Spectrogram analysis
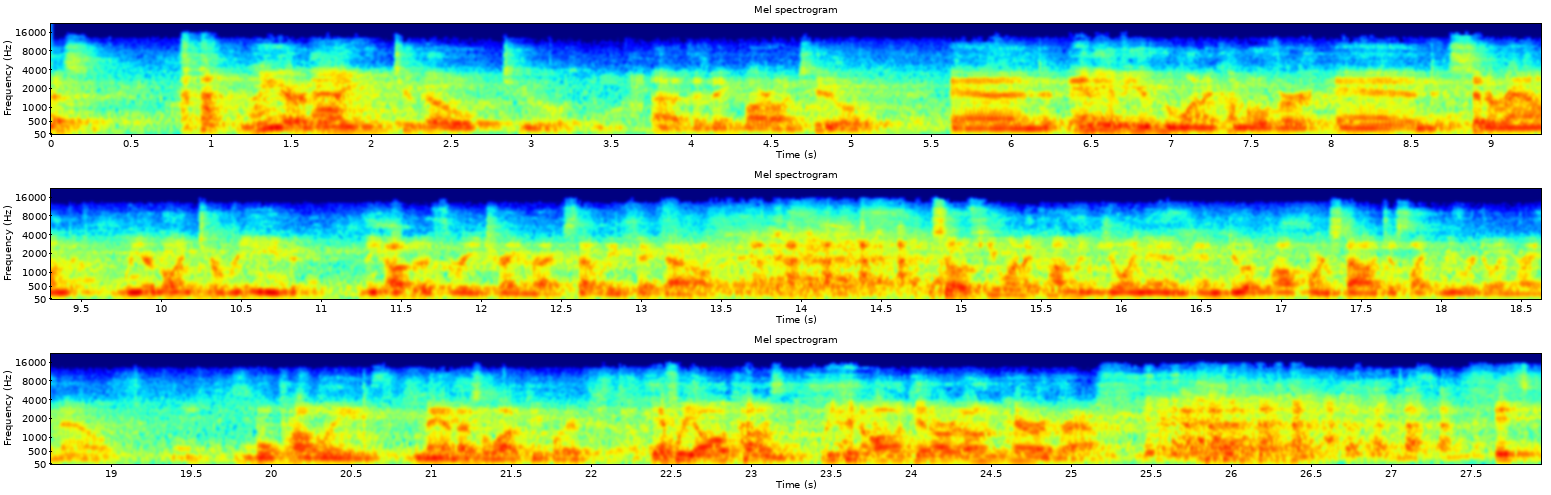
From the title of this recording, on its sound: Live at Ohayocon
